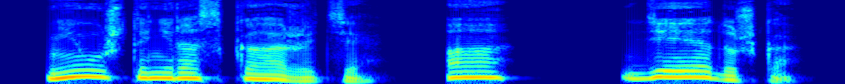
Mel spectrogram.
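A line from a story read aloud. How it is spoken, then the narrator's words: Sleepy voice. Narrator (Russian): Сонным голосом проговорил он в конце концов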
